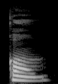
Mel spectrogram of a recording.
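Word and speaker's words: comb: ए R where कोरनो सी ओ एम बी कॉम बी साइलेंटचा सी ओ एम बी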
